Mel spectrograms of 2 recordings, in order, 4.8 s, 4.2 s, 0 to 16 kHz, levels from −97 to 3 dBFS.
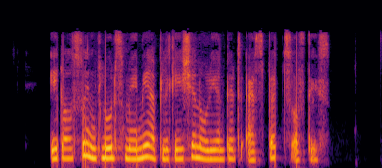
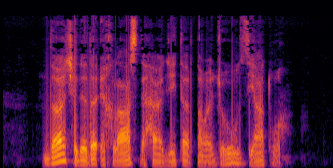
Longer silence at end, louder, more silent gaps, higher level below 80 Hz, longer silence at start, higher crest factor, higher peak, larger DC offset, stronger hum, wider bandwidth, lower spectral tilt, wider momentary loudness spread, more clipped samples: about the same, 0.7 s vs 0.6 s; first, -18 LUFS vs -24 LUFS; neither; second, -54 dBFS vs -48 dBFS; about the same, 0.65 s vs 0.55 s; second, 16 dB vs 22 dB; about the same, -2 dBFS vs -4 dBFS; neither; neither; second, 8.2 kHz vs 11.5 kHz; first, -5.5 dB/octave vs -4 dB/octave; about the same, 11 LU vs 12 LU; neither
